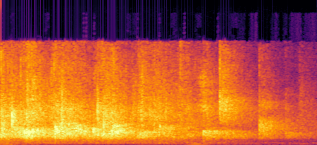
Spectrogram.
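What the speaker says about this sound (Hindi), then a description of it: "क्यों ना आप परमेश्वर के लिए जोरदार ताली बजाते हैं इस समय।" A church congregation at a Hindi Sunday evening service breaks into loud, sustained applause that starts strong and slowly fades over a few seconds, with a voice faintly underneath.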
